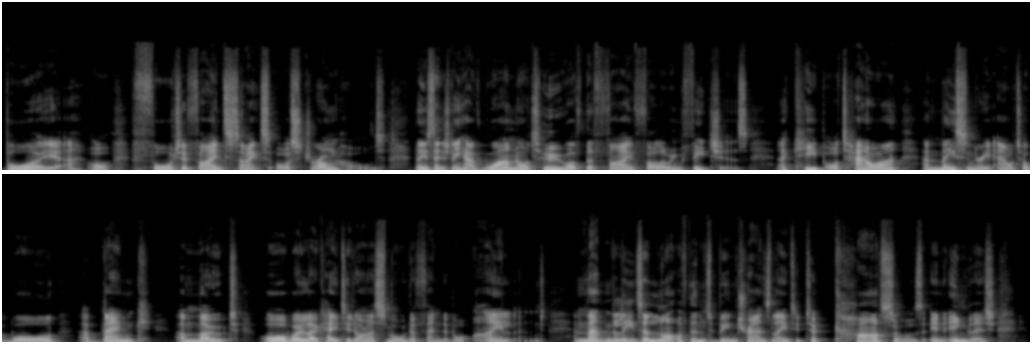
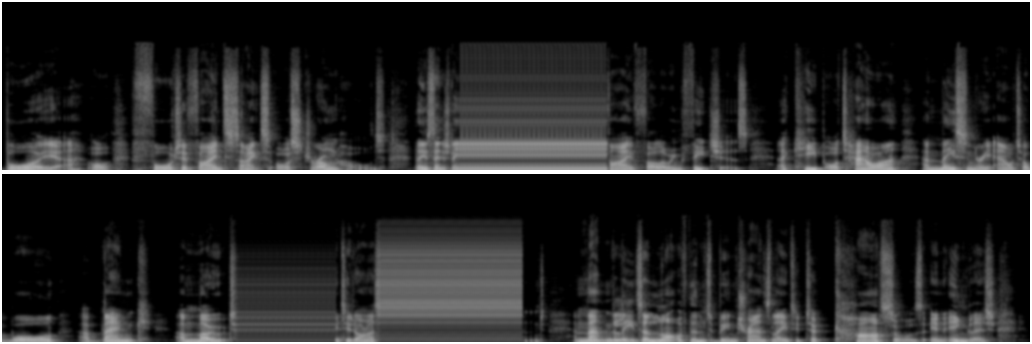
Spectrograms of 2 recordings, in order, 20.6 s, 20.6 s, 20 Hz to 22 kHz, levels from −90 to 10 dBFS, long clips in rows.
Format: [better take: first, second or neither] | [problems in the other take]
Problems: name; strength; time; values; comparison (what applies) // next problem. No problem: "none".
first | audio freezing; at 4.5 s for 1.5 s, at 13 s for 1 s and at 14 s for 1.5 s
